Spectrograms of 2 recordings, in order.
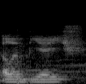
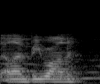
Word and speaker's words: LMP1: It depends on how you say it. The game calls it LMPH. Most people call it LMP1.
